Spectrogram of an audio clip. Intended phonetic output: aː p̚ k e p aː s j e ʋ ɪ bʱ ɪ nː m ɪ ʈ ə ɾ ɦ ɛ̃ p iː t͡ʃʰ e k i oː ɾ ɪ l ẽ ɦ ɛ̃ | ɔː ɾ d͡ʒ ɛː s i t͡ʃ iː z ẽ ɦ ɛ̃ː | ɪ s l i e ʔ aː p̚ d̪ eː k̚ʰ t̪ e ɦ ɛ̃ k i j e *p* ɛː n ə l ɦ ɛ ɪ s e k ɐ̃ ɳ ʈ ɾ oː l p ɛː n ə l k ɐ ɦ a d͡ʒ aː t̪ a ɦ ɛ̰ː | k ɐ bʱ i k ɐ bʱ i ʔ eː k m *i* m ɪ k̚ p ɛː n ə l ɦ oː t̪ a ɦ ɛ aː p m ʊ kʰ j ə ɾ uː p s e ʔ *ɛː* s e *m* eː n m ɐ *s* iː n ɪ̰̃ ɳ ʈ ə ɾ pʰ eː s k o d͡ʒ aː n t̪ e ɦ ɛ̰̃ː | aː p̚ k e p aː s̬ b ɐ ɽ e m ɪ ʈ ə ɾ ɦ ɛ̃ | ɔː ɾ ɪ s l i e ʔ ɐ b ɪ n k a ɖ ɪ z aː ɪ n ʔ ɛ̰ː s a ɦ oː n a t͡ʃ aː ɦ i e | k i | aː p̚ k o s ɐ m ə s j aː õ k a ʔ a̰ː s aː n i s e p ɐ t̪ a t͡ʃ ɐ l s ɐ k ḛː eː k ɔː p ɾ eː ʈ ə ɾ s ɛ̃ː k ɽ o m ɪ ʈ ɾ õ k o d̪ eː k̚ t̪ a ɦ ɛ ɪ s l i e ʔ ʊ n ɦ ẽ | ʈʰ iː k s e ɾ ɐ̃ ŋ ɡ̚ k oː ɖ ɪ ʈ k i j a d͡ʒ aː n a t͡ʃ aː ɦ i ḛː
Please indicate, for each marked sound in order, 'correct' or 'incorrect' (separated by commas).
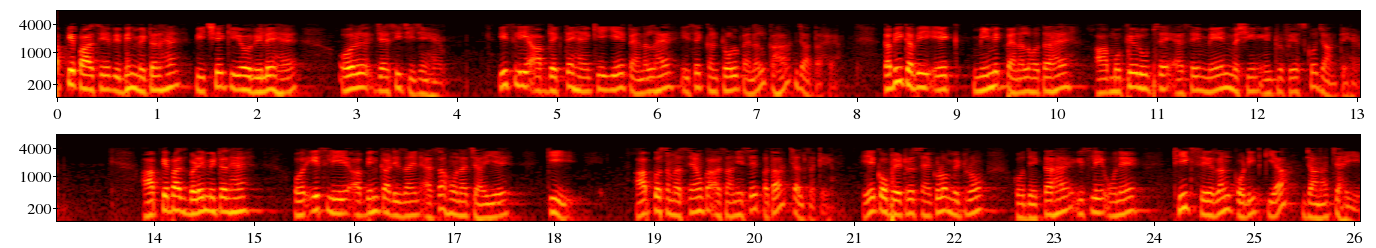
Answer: correct, incorrect, correct, correct, incorrect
